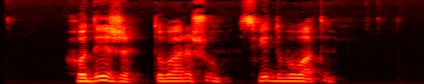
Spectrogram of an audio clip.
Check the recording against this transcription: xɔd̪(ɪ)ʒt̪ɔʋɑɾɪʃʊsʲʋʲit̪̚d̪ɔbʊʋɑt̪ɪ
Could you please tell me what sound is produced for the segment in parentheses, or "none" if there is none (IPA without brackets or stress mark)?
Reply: ɪ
